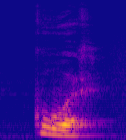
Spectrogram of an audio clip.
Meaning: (noun) 1. garden, yard (usually fenced) 2. courtyard, yard 3. schoolyard 4. toilet, restroom (area) 5. someone who guards a watchtower
- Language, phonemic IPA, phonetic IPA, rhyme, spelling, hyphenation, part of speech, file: Dutch, /kur/, [kuːr], -ur, koer, koer, noun / verb, Nl-koer.ogg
